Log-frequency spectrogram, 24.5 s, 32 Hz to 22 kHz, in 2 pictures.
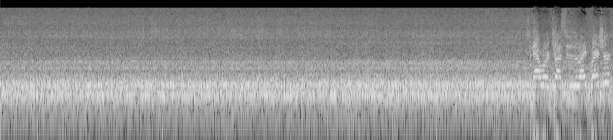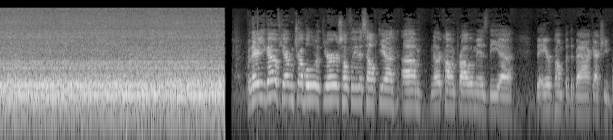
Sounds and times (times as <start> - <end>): Speech: 10.5 - 12.2, 17.2 - 24.5.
